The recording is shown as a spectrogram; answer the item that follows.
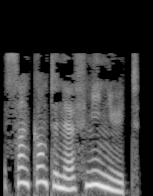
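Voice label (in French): "cinquante neuf minutes", French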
